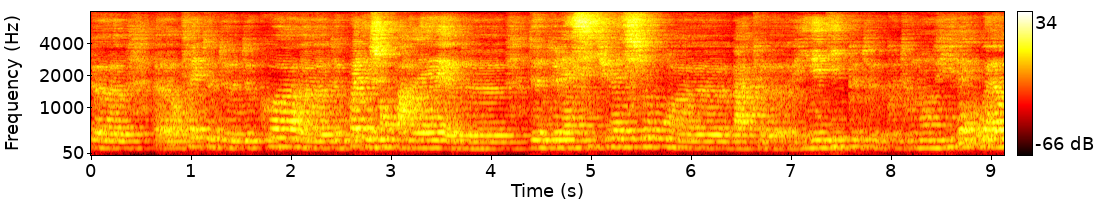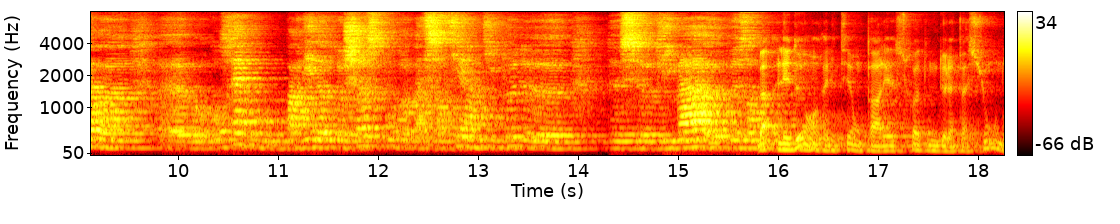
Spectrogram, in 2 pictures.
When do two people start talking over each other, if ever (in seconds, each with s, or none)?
none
